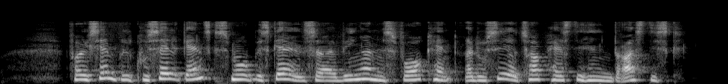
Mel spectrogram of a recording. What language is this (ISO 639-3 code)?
dan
